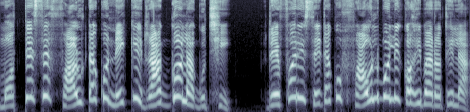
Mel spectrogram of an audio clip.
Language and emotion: Odia, angry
